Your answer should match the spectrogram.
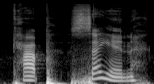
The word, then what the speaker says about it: capsaicin: So it is saying that you can rub this cream on your, quote, problem areas and feel the capsaicin go to work. Let me just make sure I'm pronouncing that correctly for you guys. Capsaicin, that is the correct term.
